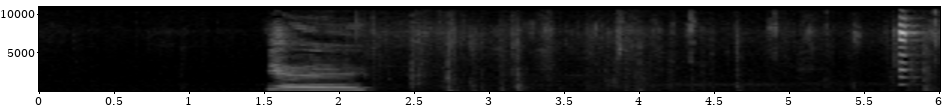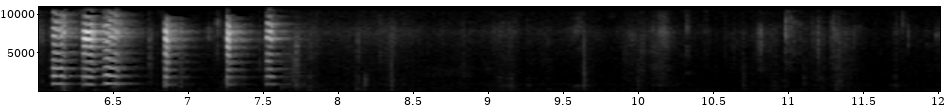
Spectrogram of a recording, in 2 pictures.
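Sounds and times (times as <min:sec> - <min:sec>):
dog toy squeaking: 0:05.7 - 0:07.8.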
